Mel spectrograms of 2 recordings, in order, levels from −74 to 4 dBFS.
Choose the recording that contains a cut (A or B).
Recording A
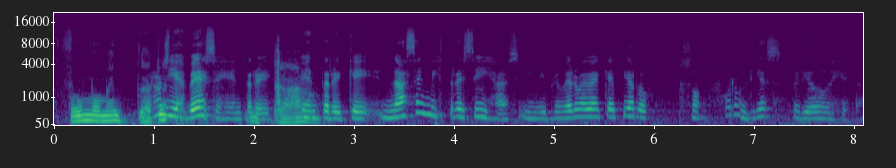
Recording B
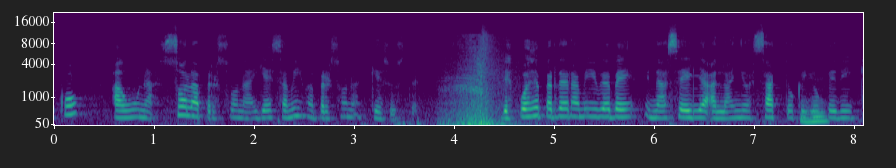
B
